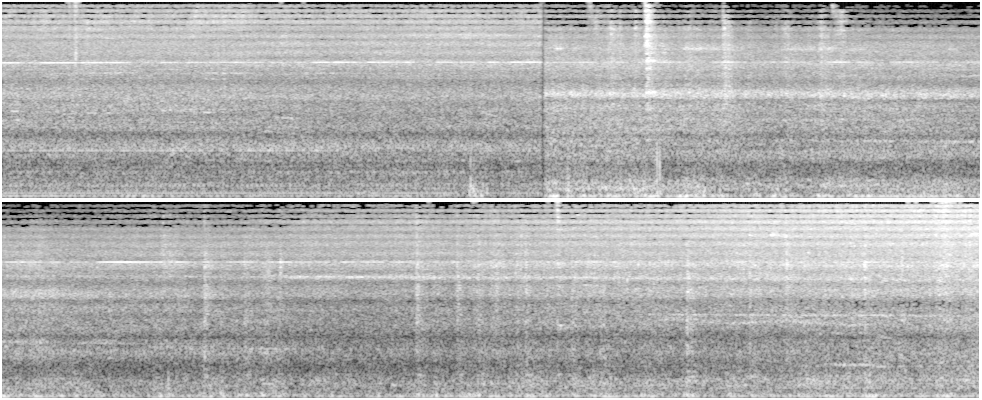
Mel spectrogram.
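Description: Train running on the rails: a steady rumble that gets suddenly louder and heavier about seven seconds in.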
